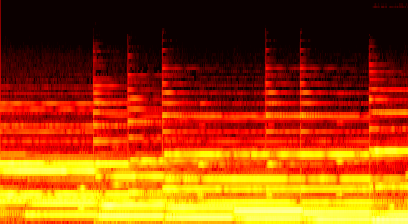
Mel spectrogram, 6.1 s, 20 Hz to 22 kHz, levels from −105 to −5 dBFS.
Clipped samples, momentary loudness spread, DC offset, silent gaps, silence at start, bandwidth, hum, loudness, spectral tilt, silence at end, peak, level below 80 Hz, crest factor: under 0.1%; 3 LU; under 0.1%; none; 0 s; 5 kHz; none; -20 LUFS; -11 dB/octave; 0 s; -8 dBFS; -52 dBFS; 12 dB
